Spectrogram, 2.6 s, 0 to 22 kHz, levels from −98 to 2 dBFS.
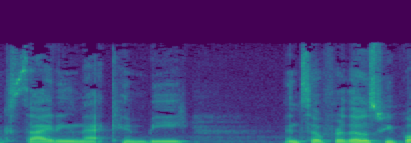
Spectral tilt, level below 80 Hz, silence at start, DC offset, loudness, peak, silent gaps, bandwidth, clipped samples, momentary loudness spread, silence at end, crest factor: -5 dB/octave; -78 dBFS; 0 s; under 0.1%; -30 LUFS; -14 dBFS; none; 15.5 kHz; under 0.1%; 10 LU; 0 s; 16 dB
